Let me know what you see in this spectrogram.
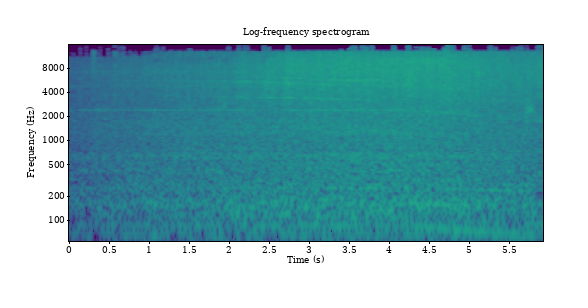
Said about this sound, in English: On May 1st, 2001, a plane flying out of Singapore touched down at Narita International Airport outside of Tokyo, Japan.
